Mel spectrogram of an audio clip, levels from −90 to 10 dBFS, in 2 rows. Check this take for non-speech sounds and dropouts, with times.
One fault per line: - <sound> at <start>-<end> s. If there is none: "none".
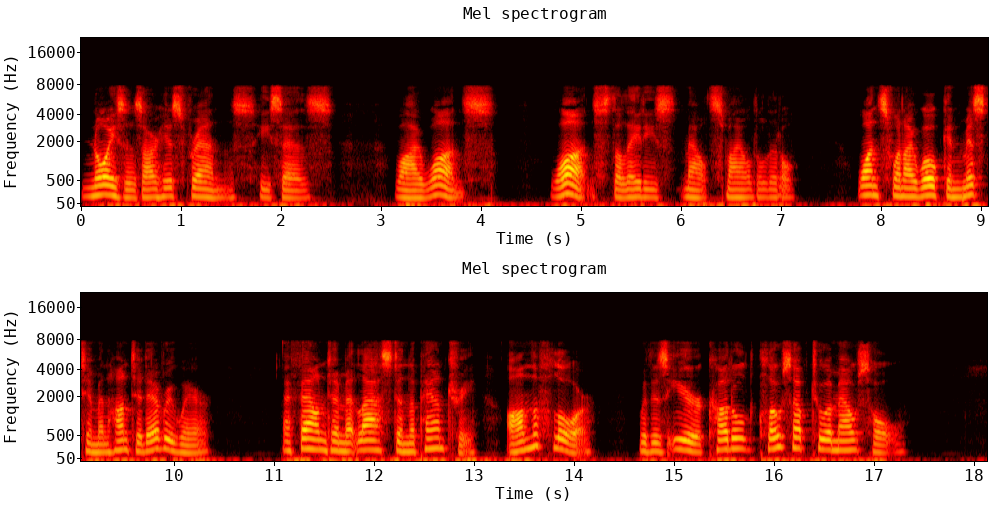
none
